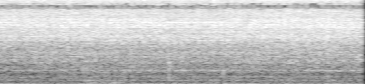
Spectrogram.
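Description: Carrots and zucchini sizzle in a stir-fry pan alongside beef, peppers and onions, giving a steady, close, bright frying hiss that holds evenly throughout with no talking.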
